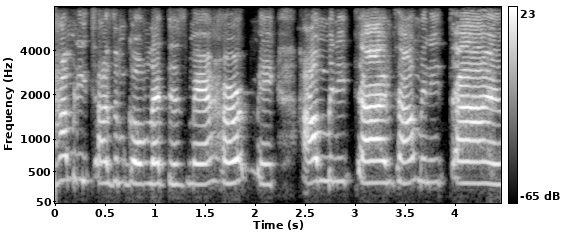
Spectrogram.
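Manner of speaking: tearful, hurt, high-pitched crying plea. Retelling a reality show scene: imitating Erica Mena crying. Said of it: "Erica Mena is crying. She's like".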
